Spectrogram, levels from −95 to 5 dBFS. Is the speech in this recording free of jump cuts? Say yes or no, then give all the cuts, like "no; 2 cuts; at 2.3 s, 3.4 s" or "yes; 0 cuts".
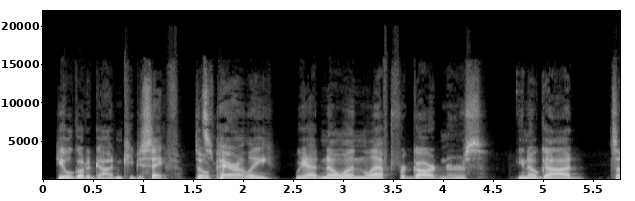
no; 1 cut; at 1.5 s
